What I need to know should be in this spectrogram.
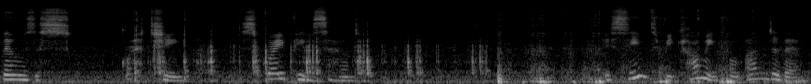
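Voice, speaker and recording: A woman reading a children's bedtime story expressively, with deliberate dramatic emphasis. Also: medium pitch, expressive. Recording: clear background noise.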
